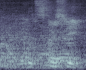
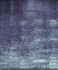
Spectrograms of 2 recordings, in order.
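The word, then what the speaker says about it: 美しい: Utsukushi. Utsukushi.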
